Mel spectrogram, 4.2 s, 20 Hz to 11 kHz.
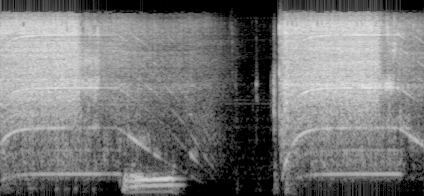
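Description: Power screwdriver backing out heatsink screws on an Asus G46 laptop: two loud sustained whirring runs with a pitch that dips as each screw loosens, separated by a brief quiet gap and a short low buzz, with a few spoken words over it.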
